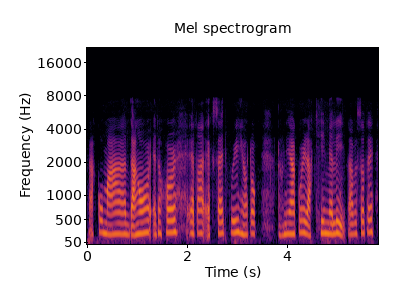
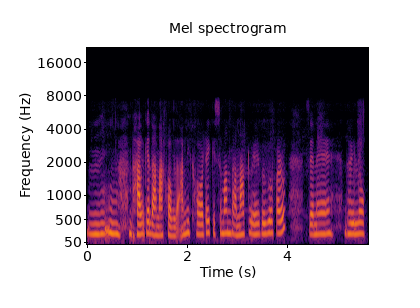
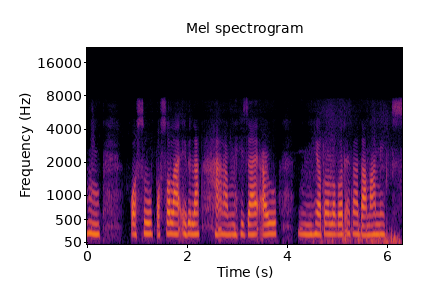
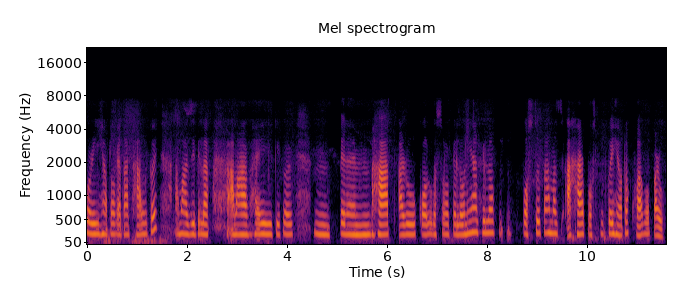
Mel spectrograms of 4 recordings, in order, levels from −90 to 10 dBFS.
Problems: none marked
